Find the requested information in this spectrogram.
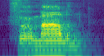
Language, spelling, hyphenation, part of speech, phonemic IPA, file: Dutch, vermalen, ver‧ma‧len, verb, /ˌvərˈmaːlə(n)/, Nl-vermalen.ogg
- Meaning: to grind, crush, pulverize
